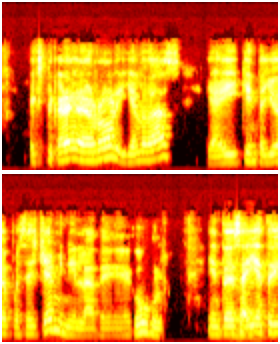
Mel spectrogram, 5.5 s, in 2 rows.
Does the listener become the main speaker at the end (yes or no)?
no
